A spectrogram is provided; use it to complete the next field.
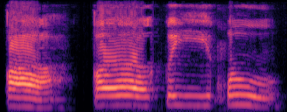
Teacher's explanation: Qaf itu tebal, makhrajnya di ujung tenggorokan.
